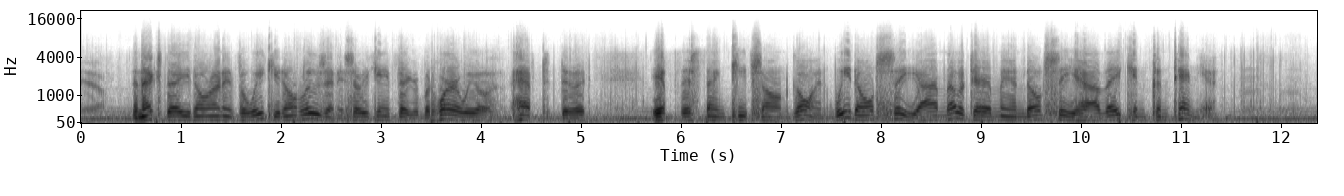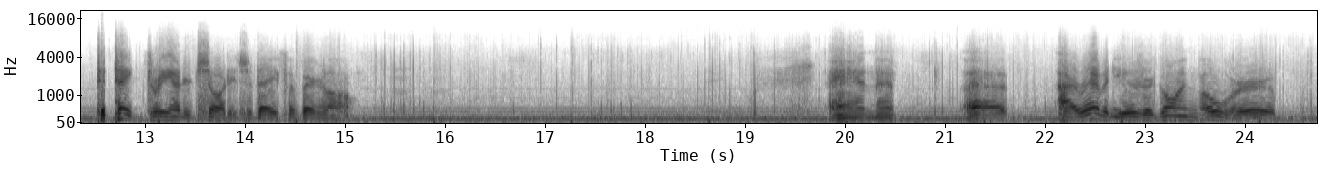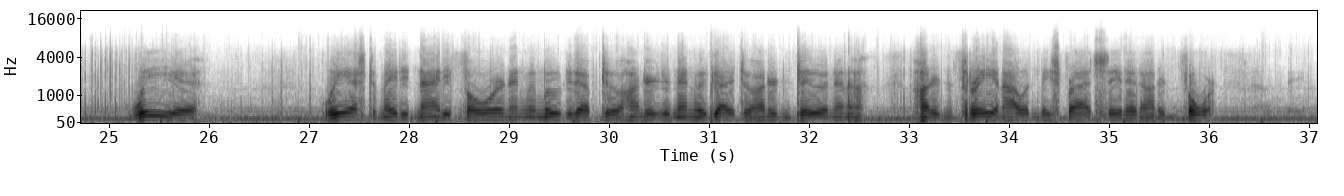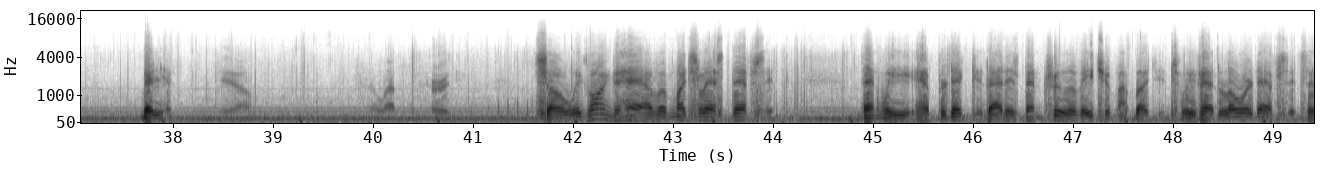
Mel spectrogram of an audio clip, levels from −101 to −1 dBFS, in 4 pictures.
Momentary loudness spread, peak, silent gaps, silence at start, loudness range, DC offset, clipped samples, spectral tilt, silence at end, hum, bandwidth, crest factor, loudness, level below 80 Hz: 17 LU; 0 dBFS; none; 0 s; 7 LU; under 0.1%; under 0.1%; -8.5 dB/octave; 0 s; none; 7.2 kHz; 22 dB; -22 LUFS; -44 dBFS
